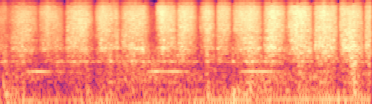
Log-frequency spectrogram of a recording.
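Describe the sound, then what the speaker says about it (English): Scotch-Brite pad and denatured alcohol scrubbing old finish off a guitar body, heard as steady back-and-forth rubbing strokes, about two per second, close and moderately loud with no talk. "Take the rest of this finish off with denatured alcohol."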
